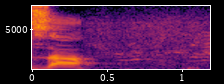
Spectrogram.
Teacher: जा को जब हम प्रोनाउन करते हैं तो इसमें सीटी आती है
